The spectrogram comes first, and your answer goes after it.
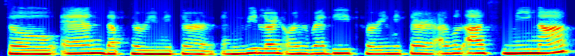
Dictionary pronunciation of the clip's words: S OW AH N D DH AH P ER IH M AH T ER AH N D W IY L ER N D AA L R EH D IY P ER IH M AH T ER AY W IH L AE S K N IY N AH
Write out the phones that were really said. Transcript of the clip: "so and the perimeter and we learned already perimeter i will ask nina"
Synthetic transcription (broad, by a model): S OW AH N D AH P ER IH M AH T ER AH N D W IY L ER N AA L R EH D IY P ER IH M AH T ER AY W IH L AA S K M IY N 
